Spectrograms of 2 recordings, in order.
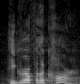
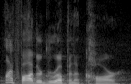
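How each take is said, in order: First: "He grew up in a car" lifted high, "grew" hit hard; emphatic repeat. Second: Said in the usual way. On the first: Shown as a demonstration. Pastor repeating his father's hardship for the congregation, "grew" stressed high. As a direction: repeat it much higher, leaning on "grew".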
